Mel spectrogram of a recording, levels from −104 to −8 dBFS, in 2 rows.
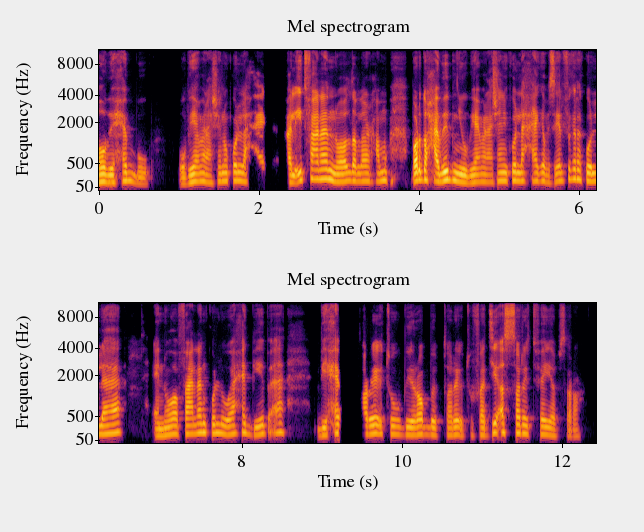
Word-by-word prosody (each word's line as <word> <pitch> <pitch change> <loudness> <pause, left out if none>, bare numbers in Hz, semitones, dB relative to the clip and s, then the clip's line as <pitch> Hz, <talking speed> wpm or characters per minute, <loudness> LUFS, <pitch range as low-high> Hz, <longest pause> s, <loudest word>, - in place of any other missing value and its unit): هو 135 +1 +6
بيحبه 125 -5 -1 0.4
وبيعمل 135 +6 0
عشانه 140 +4 -2
كل 155 -1 0
حاجة. 135 0 -4 0.3
فلقيت 130 +5 +3
فعلًا 180 0 +5
إن 165 -6 +4
والدي 140 +3 +3
الله 145 0 0
يرحمه 145 +2 -2 0.3
برضه 165 +4 +7
حاببني 150 -1 +5
وبيعمل 130 +2 0
عشاني 150 +4 -1
كل 150 -1 +1
حاجة. 150 0 -2
بس 125 +1 -5
هي - - +1
الفكرة 180 +4 -2
كُلّها، 155 +2 +1 0.4
إنه 120 +2 -1
هو 150 +1 +3
فعلًا 150 +4 +1
كل 165 -1 -3
واحد 155 +2 -2
بيبقى 155 +5 -4 0.4
بيحب 130 +7 0 0.3
طريقته، 150 0 0
وبيربّي 135 0 -1
بطريقته. 130 0 -5
فدي 130 +8 -2
أثّرِت 160 -3 -1
فيّا 140 -4 -2
بصراحة. 110 -2 -11
145 Hz, 175 wpm, -25 LUFS, 130-155 Hz, 0.4 s, برضه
